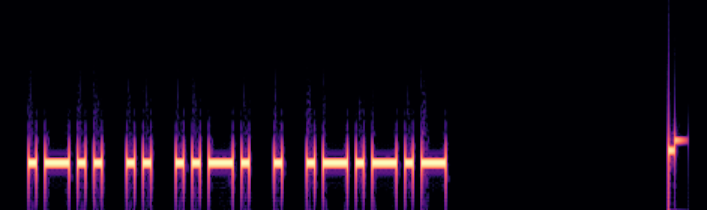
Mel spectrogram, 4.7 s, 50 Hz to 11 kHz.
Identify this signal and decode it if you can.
Morse code, heard as a keyed tone, about 22 wpm, 700 Hz. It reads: LIFE.
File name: practice / 22wpm / Sentences with 7-Word Phrases - 22wpm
